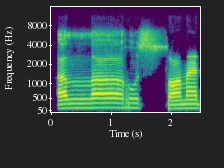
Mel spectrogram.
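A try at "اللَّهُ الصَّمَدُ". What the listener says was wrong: Lamnya tebalkan sedikit. Allah. Allah.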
